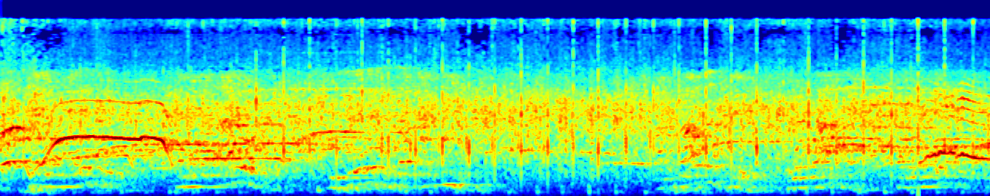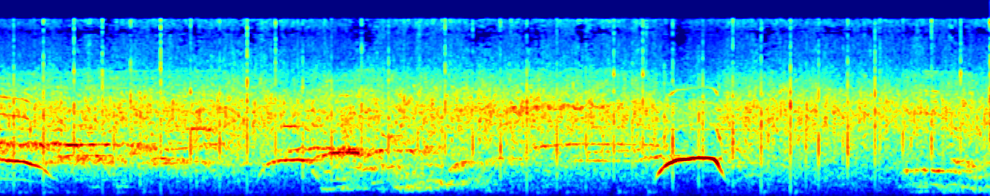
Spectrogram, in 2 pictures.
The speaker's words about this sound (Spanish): Y quiero que arranquemos este evento dándonos todos, por favor, especialmente a todos ustedes que están ahí sentados, un pero muy, muy, muy fuerte aplauso, que se sienta porque...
